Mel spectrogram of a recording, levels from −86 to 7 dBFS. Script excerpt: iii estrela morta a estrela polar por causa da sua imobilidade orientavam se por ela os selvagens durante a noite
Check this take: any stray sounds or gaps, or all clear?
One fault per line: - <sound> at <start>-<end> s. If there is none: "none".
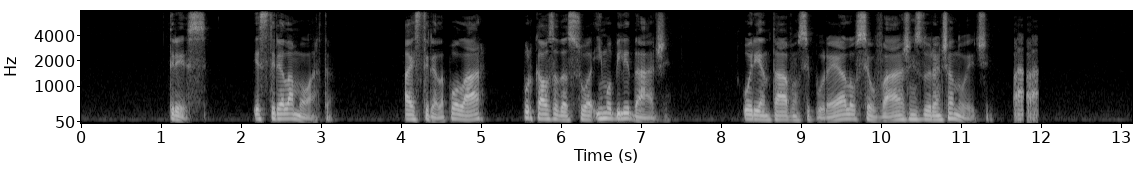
- laugh at 11.7-12.0 s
